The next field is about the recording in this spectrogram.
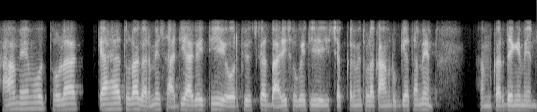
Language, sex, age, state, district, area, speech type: Hindi, male, 18-30, Madhya Pradesh, Betul, urban, conversation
